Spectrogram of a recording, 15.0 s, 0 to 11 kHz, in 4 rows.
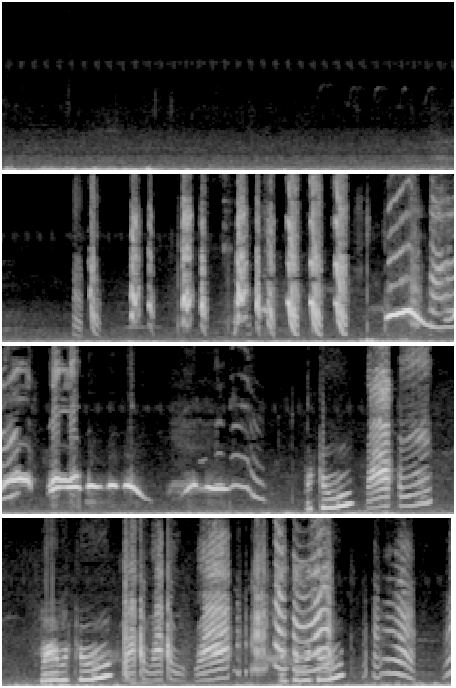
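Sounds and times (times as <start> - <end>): parakeet sharp chirps: 4.4 - 8.2, 12.2 - 15.0
parakeet whistled calls: 4.4 - 9.8, 12.2 - 15.0.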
